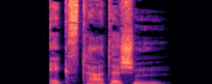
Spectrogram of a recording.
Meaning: strong dative masculine/neuter singular of ekstatisch
- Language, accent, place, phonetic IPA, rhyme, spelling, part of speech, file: German, Germany, Berlin, [ɛksˈtaːtɪʃm̩], -aːtɪʃm̩, ekstatischem, adjective, De-ekstatischem.ogg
